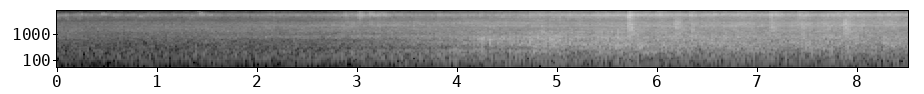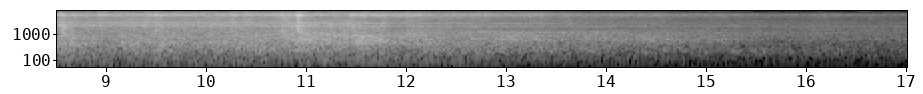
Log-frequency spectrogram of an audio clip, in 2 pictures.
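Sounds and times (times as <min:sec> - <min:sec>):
freight train wheels rushing on rail: 0:00.0 - 0:17.0
wagons clacking over rail joints: 0:02.8 - 0:13.6.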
